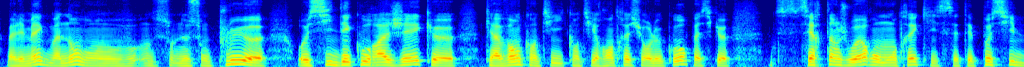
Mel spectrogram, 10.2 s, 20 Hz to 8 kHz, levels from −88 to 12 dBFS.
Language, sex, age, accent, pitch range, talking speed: French, male, 20-39, French, 110-140 Hz, 180 wpm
